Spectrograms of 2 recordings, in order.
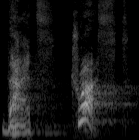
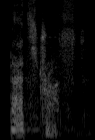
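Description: First: That's trust. said loud, the word trust stretched and rising; punched refrain. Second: That's trust. breathed softly, almost whispered, with the stress on That's; hushed refrain. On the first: Preacher driving home his refrain to the congregation, loud and emphatic. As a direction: hit That's trust. hard and let trust ring upward. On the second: Preacher softly sealing the point to his listeners, whispered. Refrain after loud quote. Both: Acted.

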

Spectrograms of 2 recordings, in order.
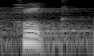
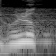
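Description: First: Hulk in one syllable, said slowly; correct English Hulk. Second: Huluk in two syllables, rising at the end; Huluk, the typical Indonesian misreading; wrong Indonesian Huluk. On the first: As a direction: clip Hulk short, with no vowel slipped between l and k. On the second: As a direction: add a u so Hulk becomes Huluk. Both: Shown as a demonstration. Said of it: "ngajarin yang benar".

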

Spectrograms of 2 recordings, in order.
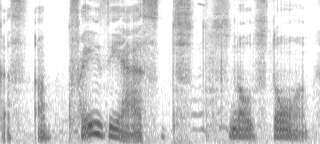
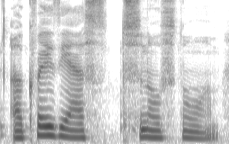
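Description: First: Words catch in a rough throat, fading out; croaky, trailing off. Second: Clear restart. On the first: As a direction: voice snags and fades before throat clearing. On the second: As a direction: say it again clearly after clearing throat. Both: Real, not acted.

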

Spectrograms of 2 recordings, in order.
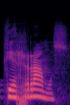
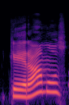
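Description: First: "querramos" slow, with a trilled rr; double R. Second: "queramos" with one tapped r, high and loud; single R. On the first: Host offers co-host second option, trilled "querramos". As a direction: roll the rr in "querramos". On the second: Host offers co-host first option, single-tap "queramos". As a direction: flick the r lightly in "queramos". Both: Shown as a demonstration. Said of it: "Con una sola R".

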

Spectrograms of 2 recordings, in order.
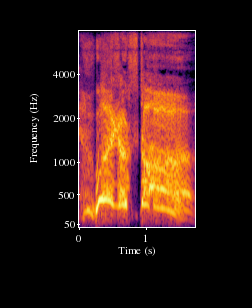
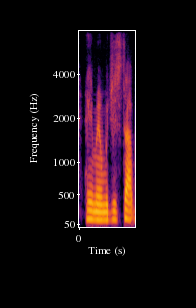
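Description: First: High, drawn-out scream imitating a snap; acted sudden outburst, stretching the words; explosive meltdown shout. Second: Said in the usual way. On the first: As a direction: blow up into a full-voiced, high-pitched yell. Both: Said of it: "it went literally".

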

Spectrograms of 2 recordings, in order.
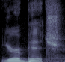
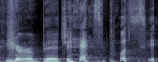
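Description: First: Low, soft deadpan jab; hushed hypothetical put-down; quiet test insult. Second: Cracking up mid-insult; slow mock insult broken by laughs; failed dead serious. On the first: Pretend. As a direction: say it low and under your breath, testing a friend. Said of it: "what if I was like". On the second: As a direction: try to say it seriously but break into laughter. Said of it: "like, dead ass serious".

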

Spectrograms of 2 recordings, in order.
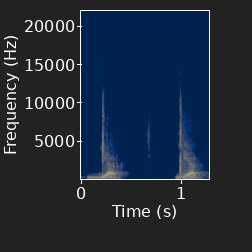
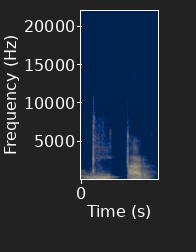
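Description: First: "guiar" in one quick beat, punch on AR; one-syllable stress. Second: "guiar" broken in two, gui... ar; split syllables. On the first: Teacher demonstrates the voice stress of guiar, one-syllable stress. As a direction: run "guiar" together as gyAR, falling. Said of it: "por el golpe de voz". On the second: Teacher shows how guiar is not said, split syllables. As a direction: pull "guiar" slowly apart into GUI and AR. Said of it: "Yo no digo guiar". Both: Shown as a demonstration.

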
